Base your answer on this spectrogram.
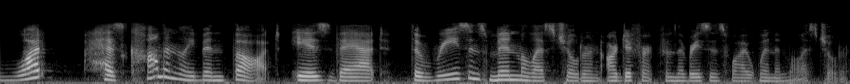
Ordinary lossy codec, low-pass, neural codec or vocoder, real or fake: AAC, 32 kbps; 7.2 kHz; codec, 24 kHz, 0.9 kbps, WavTokenizer, medium speech release version 1; fake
